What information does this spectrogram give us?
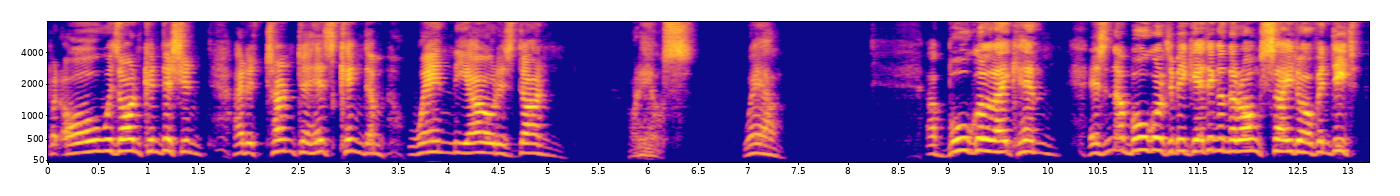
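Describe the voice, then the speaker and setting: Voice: medium pitch, measured pace, lightly acted. A storyteller voicing a sorrowful young ghost bride. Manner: soft, hesitant, repeating words.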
